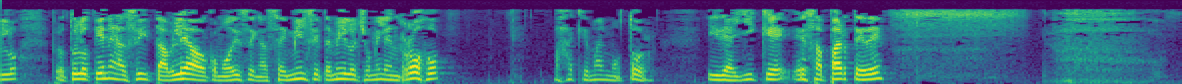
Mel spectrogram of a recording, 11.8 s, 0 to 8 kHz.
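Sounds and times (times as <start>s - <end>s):
speech: 0.0s - 4.5s, 5.5s - 9.2s
rhythmic nasal breathing as a calming breathing exercise: 0.2s - 0.5s, 8.9s - 11.8s.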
